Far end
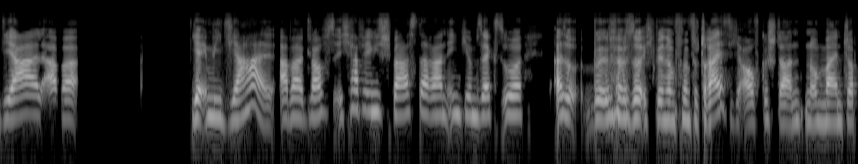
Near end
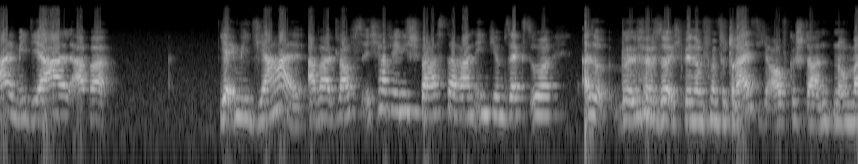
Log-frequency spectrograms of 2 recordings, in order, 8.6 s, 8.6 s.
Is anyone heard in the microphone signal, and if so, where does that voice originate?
echo only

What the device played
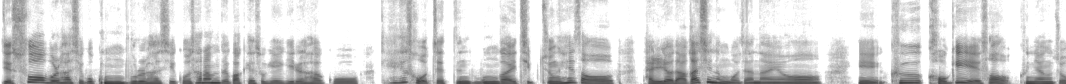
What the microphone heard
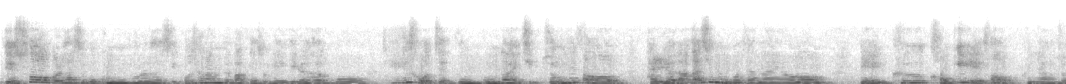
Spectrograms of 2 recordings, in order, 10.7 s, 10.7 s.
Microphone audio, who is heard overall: echo only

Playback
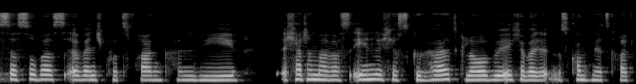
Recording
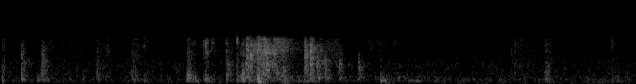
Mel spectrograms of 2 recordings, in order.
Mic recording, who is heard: neither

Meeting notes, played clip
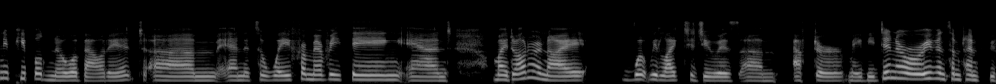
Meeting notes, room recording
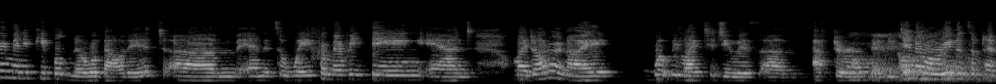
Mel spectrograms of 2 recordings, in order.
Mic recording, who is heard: both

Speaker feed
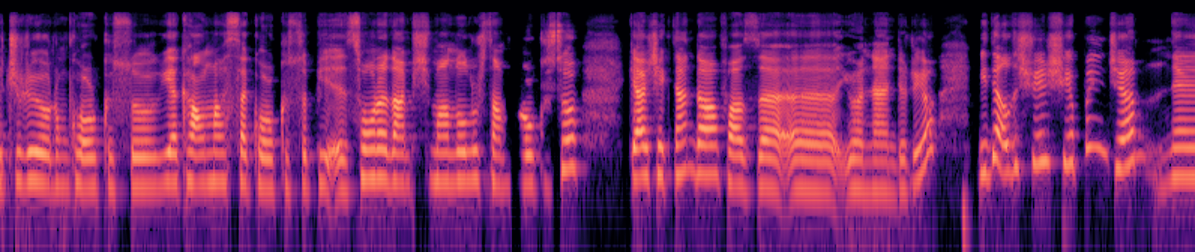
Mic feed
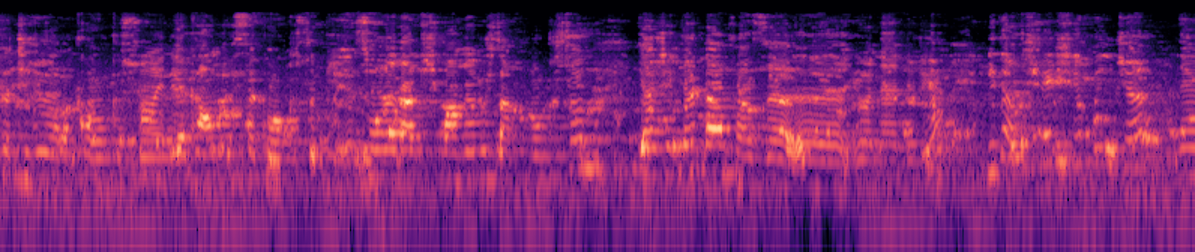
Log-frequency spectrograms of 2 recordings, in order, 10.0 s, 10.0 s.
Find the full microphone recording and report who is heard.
both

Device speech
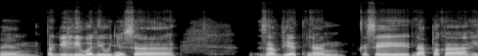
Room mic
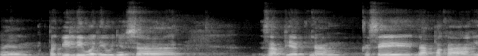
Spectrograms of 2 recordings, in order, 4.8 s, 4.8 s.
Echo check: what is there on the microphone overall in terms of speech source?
echo only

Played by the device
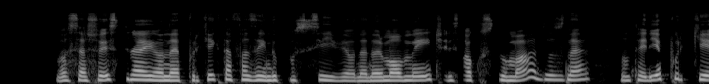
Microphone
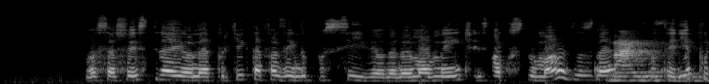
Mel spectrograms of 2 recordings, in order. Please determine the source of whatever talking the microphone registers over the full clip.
both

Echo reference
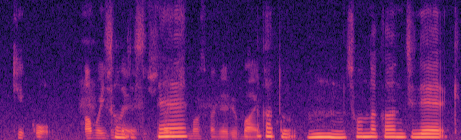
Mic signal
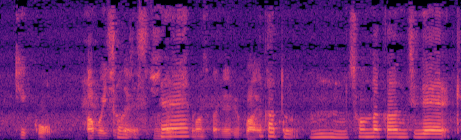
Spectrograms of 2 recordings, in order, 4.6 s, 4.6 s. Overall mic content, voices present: both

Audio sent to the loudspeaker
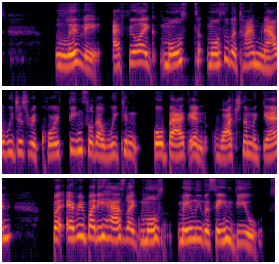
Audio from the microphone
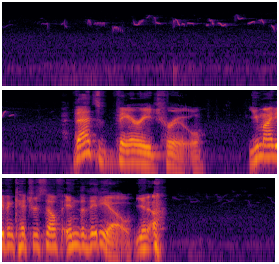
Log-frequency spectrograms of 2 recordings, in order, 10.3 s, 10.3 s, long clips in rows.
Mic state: user only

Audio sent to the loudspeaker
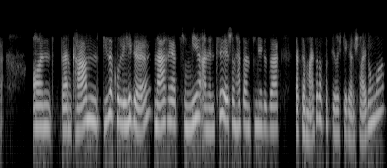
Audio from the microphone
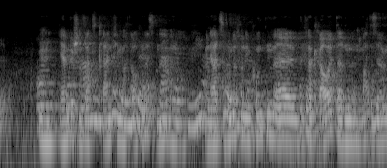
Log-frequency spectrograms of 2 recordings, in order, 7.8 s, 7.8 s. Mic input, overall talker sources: both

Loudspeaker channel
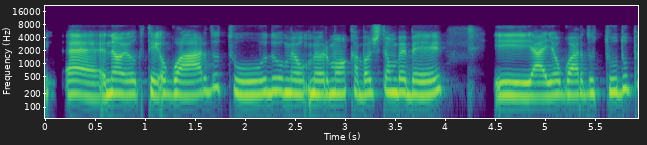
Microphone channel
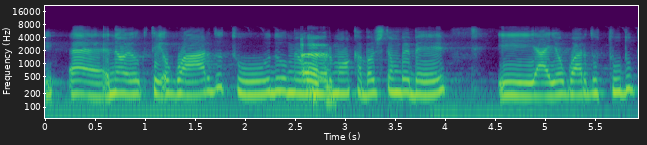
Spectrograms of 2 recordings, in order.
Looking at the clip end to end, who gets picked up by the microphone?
both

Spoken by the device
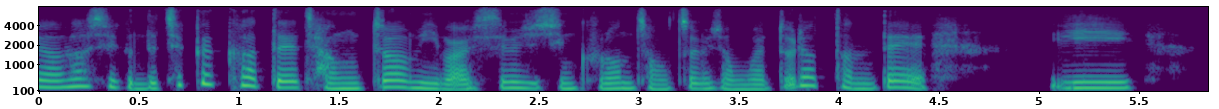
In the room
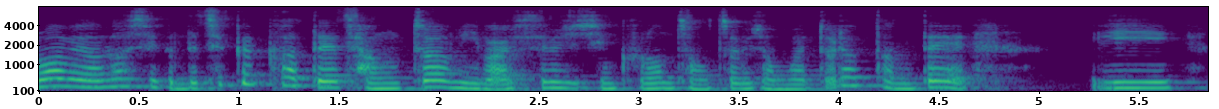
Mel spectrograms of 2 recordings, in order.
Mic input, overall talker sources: echo only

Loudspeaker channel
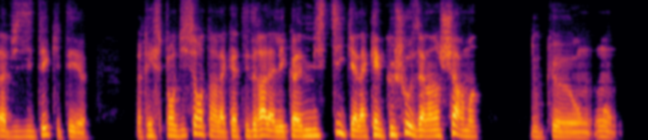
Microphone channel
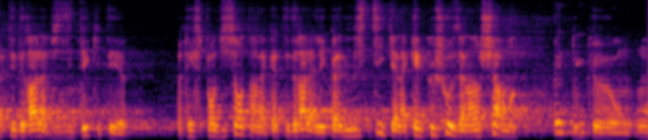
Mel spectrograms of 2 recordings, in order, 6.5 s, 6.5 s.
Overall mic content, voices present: both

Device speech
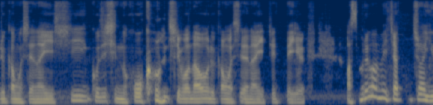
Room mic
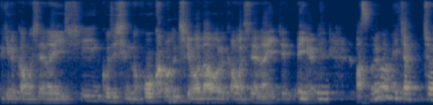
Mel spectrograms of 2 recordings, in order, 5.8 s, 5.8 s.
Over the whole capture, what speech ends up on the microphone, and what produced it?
both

